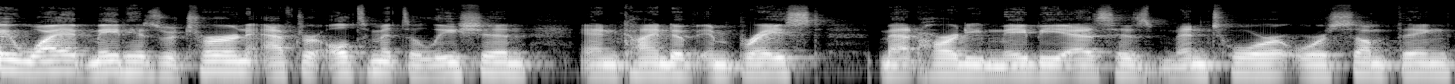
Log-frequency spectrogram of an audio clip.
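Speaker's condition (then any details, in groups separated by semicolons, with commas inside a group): No condition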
